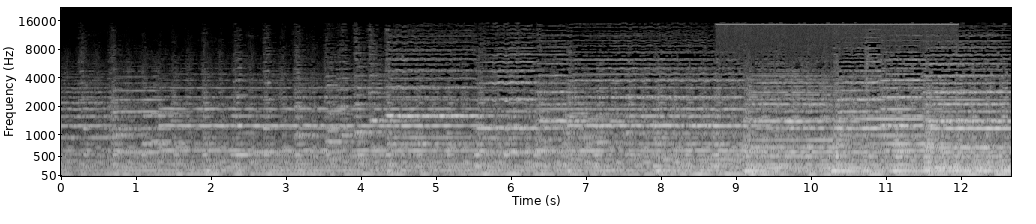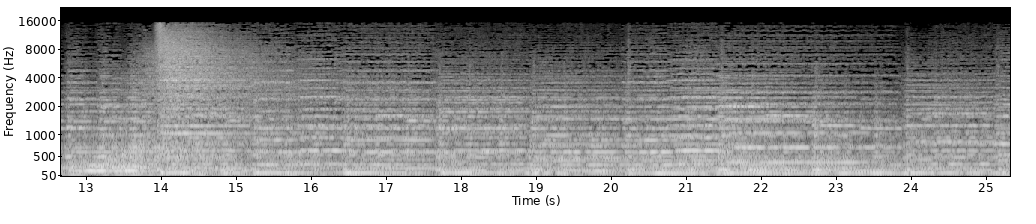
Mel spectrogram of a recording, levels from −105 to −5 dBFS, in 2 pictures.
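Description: From 8.73 s to 11.97 s a thin, high whistle sits above the audio, wavering within a narrow band between about 14.61 kHz and 14.73 kHz, roughly 25 dB below the signal. This is switching supply whistle: a switching power supply in the chain is running in an audible burst mode or beating with another supply, and its pitch wanders slightly as the load it is feeding shifts.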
